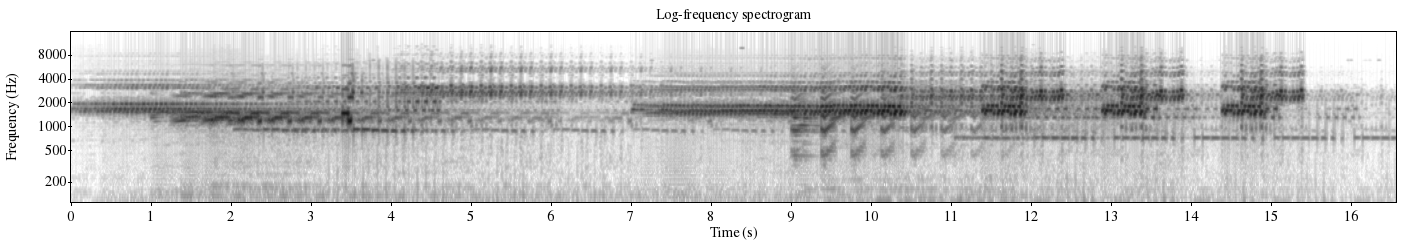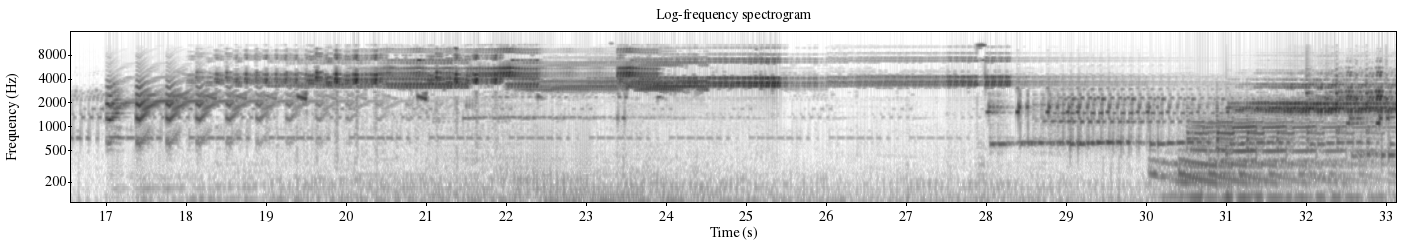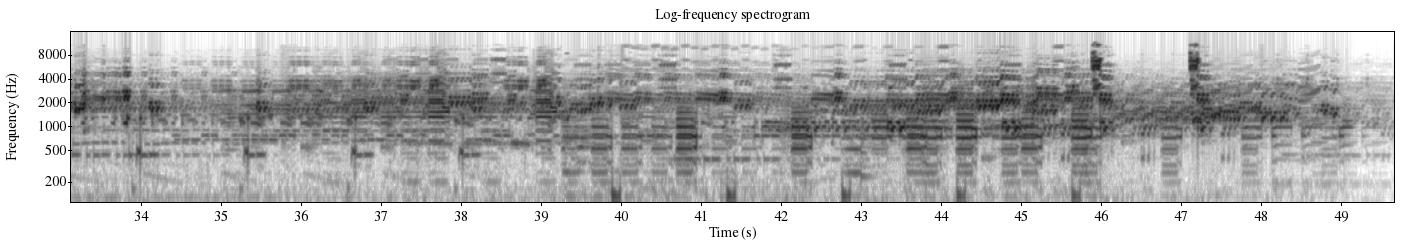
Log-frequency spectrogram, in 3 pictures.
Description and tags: phone ring 1
Old field recordings originaly made for a friends short film that focussed on the internet and telecommunications. Think I used Reaktor and Audiomulch. I always do my topping and tailing in Soundforge.
field, recording, processed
